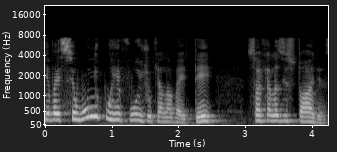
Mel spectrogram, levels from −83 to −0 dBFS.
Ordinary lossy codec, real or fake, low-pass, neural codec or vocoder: none; real; 7.2 kHz; none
